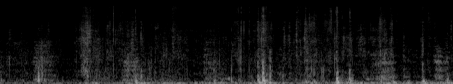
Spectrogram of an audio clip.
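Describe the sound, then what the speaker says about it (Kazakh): A horse walks on the ground during a Kyrgyz ulak horse sale, its hooves clip-clopping in an uneven rhythm of close, distinct thuds, with no one talking over it. "Аттын басыгына туура эмес көрүнүп калбасын, жакшылап байкаңыздар."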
